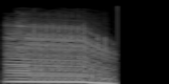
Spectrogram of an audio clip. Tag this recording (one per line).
Boom
Charang
Fall
Synth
